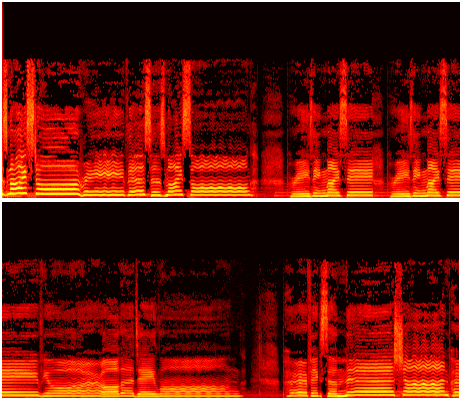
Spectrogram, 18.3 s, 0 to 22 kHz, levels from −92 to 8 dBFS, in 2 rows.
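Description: At 7.39 s a stream segment repeated: the player queued it twice, so a small blip marks the jump back and 2 s replays until 9.39 s.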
